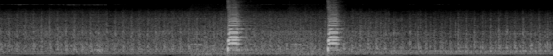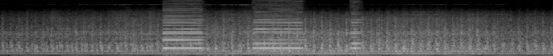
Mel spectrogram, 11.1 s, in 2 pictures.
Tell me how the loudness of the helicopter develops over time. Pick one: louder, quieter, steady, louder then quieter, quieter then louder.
louder.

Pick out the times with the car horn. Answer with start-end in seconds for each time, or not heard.
1.9-3.5, 7.2-9.2.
